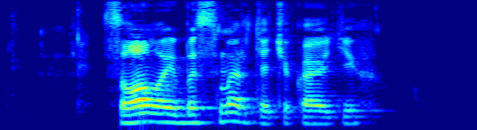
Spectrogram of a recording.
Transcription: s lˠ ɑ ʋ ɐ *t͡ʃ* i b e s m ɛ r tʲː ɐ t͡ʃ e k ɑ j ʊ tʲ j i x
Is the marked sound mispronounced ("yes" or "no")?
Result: yes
